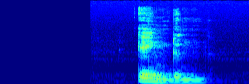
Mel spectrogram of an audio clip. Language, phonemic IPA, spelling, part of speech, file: Dutch, /ˈendə(n)/, eenden, noun, Nl-eenden.ogg
- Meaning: plural of eend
